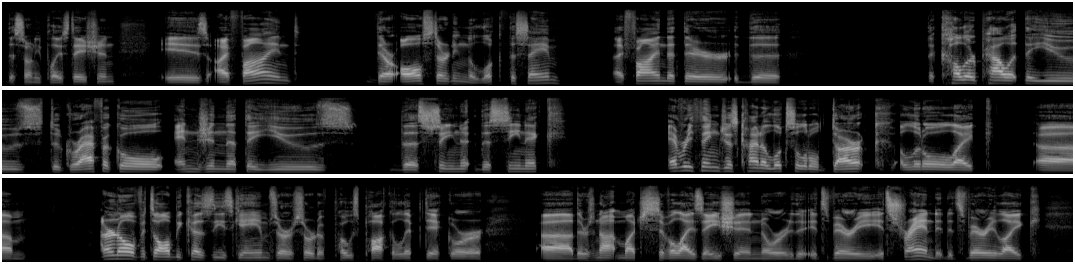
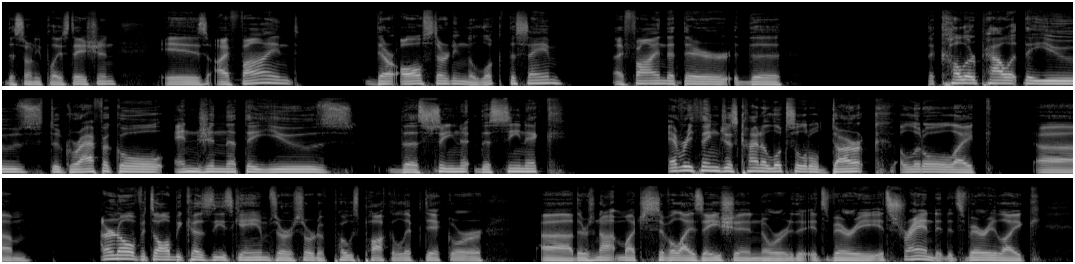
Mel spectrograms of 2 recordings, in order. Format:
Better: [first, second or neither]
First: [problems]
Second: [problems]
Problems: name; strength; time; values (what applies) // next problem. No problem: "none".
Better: second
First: thin; very; fading below 600 Hz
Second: none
